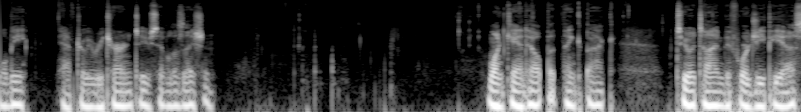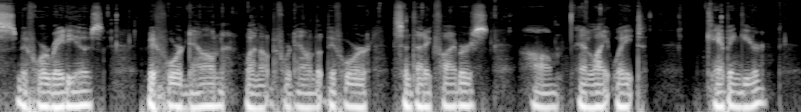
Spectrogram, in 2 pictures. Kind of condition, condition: setting, outdoors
